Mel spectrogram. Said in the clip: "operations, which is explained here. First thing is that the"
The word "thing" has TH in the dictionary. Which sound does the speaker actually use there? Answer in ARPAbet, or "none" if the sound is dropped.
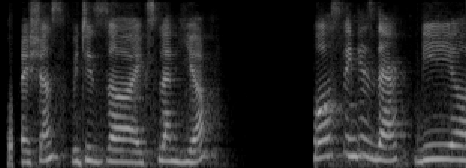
T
